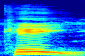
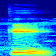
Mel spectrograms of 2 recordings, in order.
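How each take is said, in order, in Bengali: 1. k এর সঙ্গে বাতাসের ঝলক থাকে। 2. k সাধারণ, এতে বাতাসের ঝলক নেই। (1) "অথচ হবে খেই" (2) "আমাদের বিদ্যালয়গুলোতে শেখানো হয় কে"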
